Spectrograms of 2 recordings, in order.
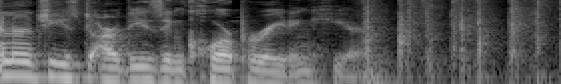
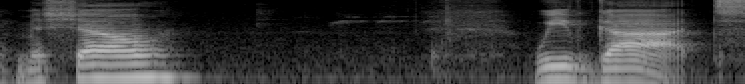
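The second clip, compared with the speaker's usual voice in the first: usual speaking voice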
